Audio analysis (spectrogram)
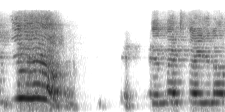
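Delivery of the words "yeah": high, loud cry of "Yeah"; excited church shout. Retold or imitated. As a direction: shout out, swept up in the service. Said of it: "And you be like".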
